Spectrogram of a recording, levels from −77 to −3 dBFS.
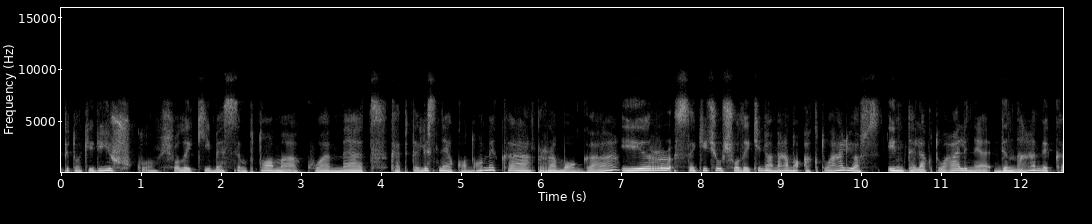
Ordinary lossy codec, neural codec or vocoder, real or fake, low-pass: Opus, 24 kbps; none; real; 7.2 kHz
